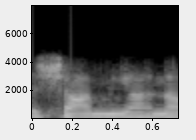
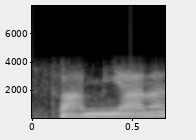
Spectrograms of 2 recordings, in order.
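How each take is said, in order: First: शामियाना with a clear sh at the start; teacher models it right: शामियाना; शामियाना, sh sound; correct sh sound. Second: सामियाना with a dental s at the start; teacher shows the mistake: सामियाना; सामियाना, s not sh; wrong s sound. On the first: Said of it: "होता है". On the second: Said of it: "नहीं होता". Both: Shown as a demonstration.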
